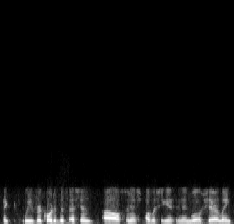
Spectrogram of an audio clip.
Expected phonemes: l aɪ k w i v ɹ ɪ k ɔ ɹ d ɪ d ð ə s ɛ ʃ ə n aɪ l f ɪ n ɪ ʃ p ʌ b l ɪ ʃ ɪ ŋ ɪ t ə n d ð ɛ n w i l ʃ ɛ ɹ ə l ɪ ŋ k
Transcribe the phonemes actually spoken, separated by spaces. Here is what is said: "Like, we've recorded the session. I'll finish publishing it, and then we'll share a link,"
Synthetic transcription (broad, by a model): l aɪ k w i v ɹ ɪ k ɔ ɹ d ɪ d ð ə s ɛ ʃ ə n aɪ l f ɪ n ɪ ʃ p ʌ b l ɪ ʃ ɪ ŋ ɪ t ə n ð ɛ n w i l ʃ ɛ ɹ ə l ɪ ŋ k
